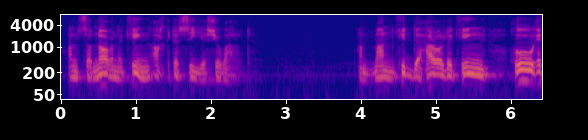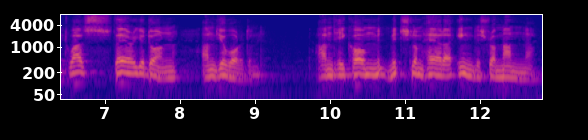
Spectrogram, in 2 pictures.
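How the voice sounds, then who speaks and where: A man reading a scholarly script in a measured, formal, lecturing manner, as narrator of a language history lesson. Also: sits low, warm tone, lo-fi sound. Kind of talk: scholarly scripted narration and recitation of old texts.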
